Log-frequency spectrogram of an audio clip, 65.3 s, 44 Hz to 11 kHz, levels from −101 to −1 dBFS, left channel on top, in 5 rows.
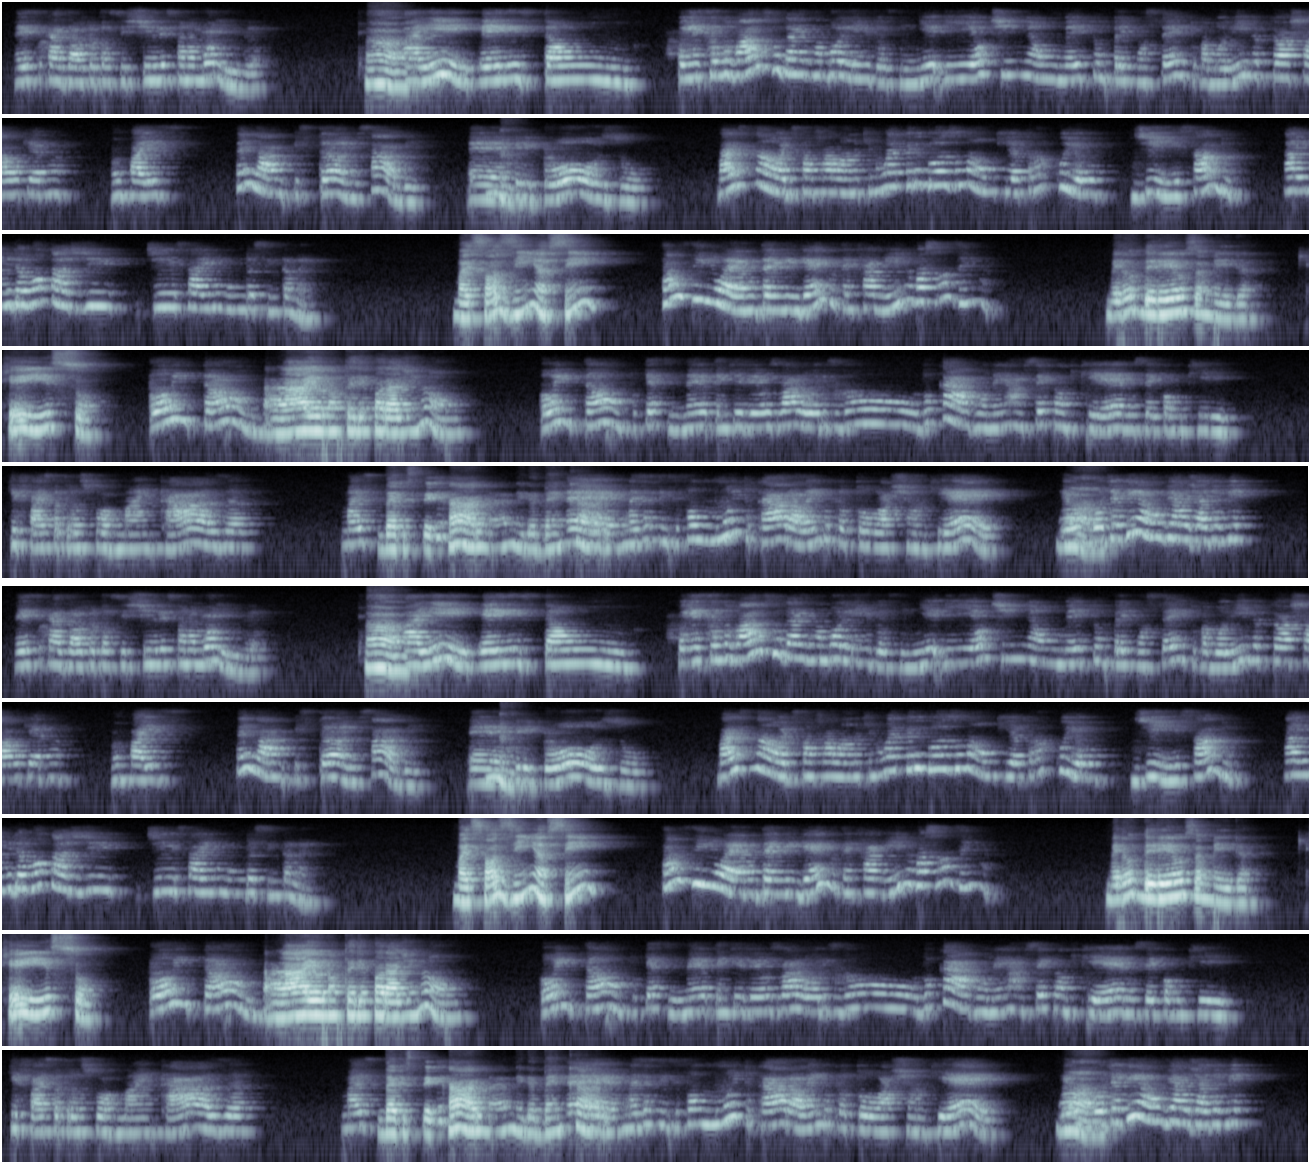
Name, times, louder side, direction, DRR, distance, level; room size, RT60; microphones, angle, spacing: voice 1, 0.1-2.6 4.0-6.3 6.8-13.7 14.2-14.7 15.4-15.9 16.2-17.2 17.7-19.5 20.2-24.0 24.4-25.4 25.9-27.3 27.6-29.3 32.7-36.0 40.7-41.9 44.6-51.5 52.4-54.7 55.7-55.9 56.6-56.7 57.9-62.2 62.8-64.6, equal, 60° left, -6 dB, 1.6 m, -28 dB
voice 2, 3.6-4.1 17.9-18.2 30.7-32.1 37.2-38.7 39.3-40.1 41.8-43.8 56.0-58.4 62.8-63.3, right 3 dB, 30° right, 2 dB, 0.3 m, -21 dB
2.9 x 2.7 x 3.0 m, 0.43 s
head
